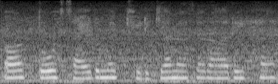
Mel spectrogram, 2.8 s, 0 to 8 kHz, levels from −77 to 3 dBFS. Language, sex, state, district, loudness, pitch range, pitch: Hindi, female, Chhattisgarh, Raipur, -15 LUFS, 225-240 Hz, 235 Hz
